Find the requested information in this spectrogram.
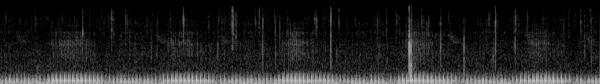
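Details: Relaxed house cat purring near a fire, a deep vibrating hum swelling and fading roughly every second, with a loud pop and scattered crackles from the burning logs.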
